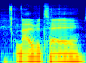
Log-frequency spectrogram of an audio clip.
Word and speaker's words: naivete: How do you say it? Naivete? – Naivete. Naivete. Like you're it just sounds so pretentious. I know it's like croissant.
